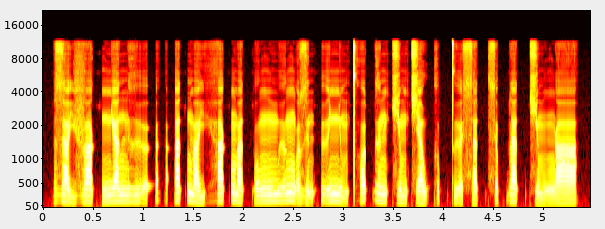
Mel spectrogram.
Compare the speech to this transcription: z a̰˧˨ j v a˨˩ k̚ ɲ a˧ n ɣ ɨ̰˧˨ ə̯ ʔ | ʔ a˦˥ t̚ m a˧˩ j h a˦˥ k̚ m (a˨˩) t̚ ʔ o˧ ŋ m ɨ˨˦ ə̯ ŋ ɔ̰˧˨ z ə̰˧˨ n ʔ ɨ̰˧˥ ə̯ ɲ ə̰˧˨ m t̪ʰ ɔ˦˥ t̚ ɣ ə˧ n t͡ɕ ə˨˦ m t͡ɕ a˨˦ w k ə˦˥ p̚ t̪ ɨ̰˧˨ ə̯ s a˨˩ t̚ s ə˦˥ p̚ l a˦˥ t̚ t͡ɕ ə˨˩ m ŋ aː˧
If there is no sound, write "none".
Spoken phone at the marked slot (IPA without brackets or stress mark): a˨˩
